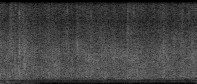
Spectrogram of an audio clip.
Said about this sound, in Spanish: Si le vas a dar un aplauso al Señor, dáselo bien.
